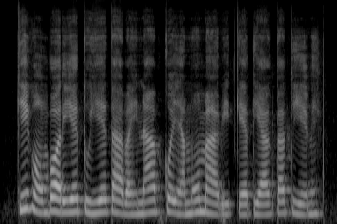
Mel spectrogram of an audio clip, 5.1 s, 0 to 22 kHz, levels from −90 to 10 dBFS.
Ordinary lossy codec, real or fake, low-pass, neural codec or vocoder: none; fake; none; codec, 44.1 kHz, 3.4 kbps, Pupu-Codec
